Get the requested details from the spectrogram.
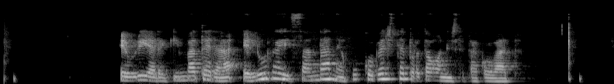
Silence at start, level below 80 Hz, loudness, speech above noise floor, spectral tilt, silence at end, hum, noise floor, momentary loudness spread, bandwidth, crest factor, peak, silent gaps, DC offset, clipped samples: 0.05 s; -72 dBFS; -24 LUFS; 56 dB; -5 dB/octave; 0.45 s; none; -80 dBFS; 8 LU; 11.5 kHz; 22 dB; -4 dBFS; none; under 0.1%; under 0.1%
